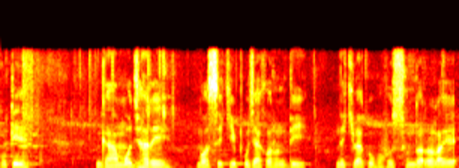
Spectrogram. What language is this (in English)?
Odia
